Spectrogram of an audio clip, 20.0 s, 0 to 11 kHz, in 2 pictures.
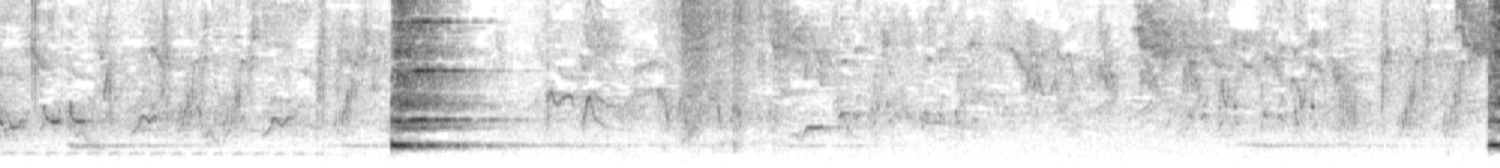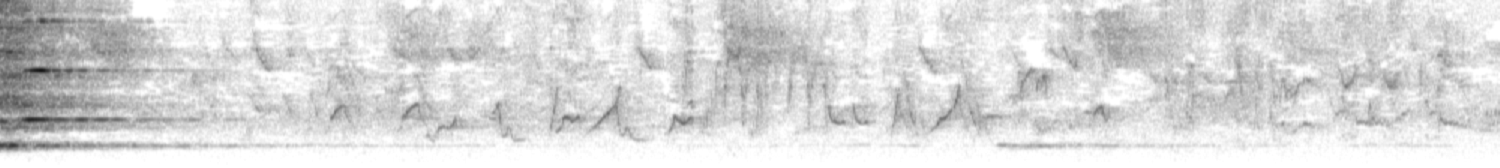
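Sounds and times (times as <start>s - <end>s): faint steady high tone: 0.0s - 4.2s, 9.9s - 12.1s
birds chirping and whistling: 0.0s - 20.0s.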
